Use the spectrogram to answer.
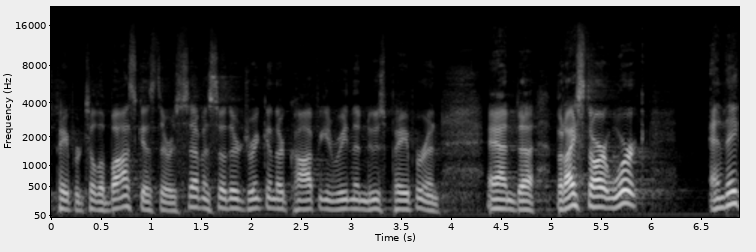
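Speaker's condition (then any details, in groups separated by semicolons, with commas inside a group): No condition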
